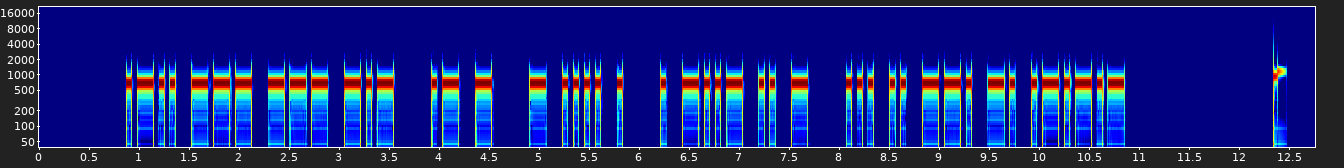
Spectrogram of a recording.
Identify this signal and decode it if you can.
Morse code, heard as a keyed tone, about 22 wpm, 700 Hz. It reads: LOOK AT THE EXIT SIGN.
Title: Sentences from Top 1100 Words 22wpm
